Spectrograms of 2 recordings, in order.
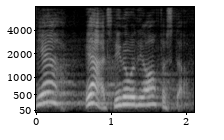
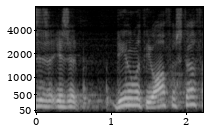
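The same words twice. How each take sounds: First: High-pitched exasperated echo of the question; testy, mock-sweet retort. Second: Said in the usual way. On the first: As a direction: snap the question back at your wife. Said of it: "I said it in a real sweet way". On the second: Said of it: "And she says".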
